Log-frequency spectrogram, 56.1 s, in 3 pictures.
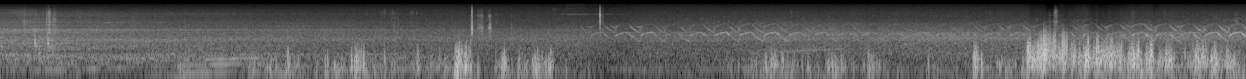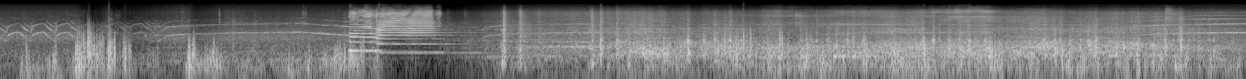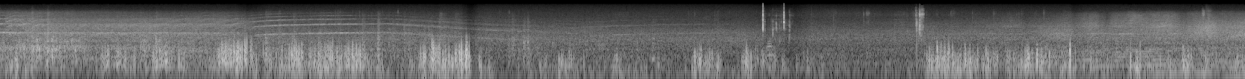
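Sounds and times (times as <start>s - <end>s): train rumbling past: 0.0s - 7.1s, 19.5s - 48.7s, 50.0s - 56.0s
train horn blast: 23.9s - 26.0s
train wheels clattering on rails: 26.1s - 40.2s.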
